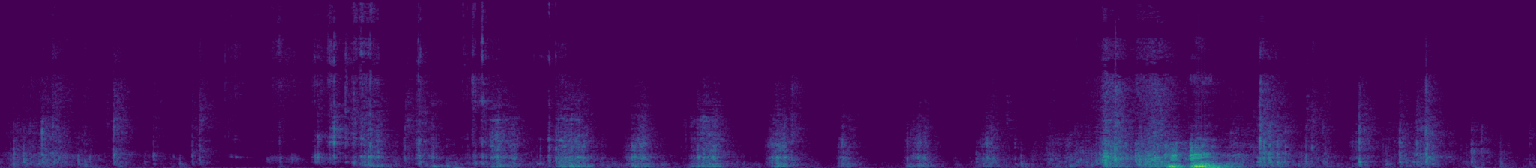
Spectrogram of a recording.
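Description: Close-up chewing of crunchy Cofresh Chilli Cheese Grills potato snacks: a run of crisp crunches, about two to three a second, loudest near the end.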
